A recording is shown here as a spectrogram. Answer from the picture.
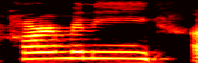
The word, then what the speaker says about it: Harmonie: It's Life with Harmonie, about bringing more harmony into your life.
